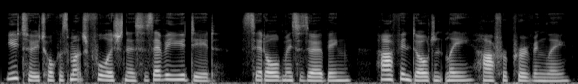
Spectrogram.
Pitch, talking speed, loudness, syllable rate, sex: 190 Hz, 185 wpm, -19 LUFS, 5.5 syllables/s, female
